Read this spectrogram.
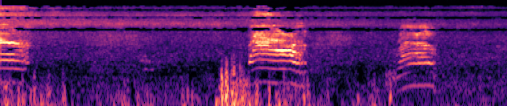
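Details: Husky-voiced boss cat Bu-chan calling for affection and rubbing up against people: a soft rustle or thump, then two drawn-out, arching meows about a second and a half apart.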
